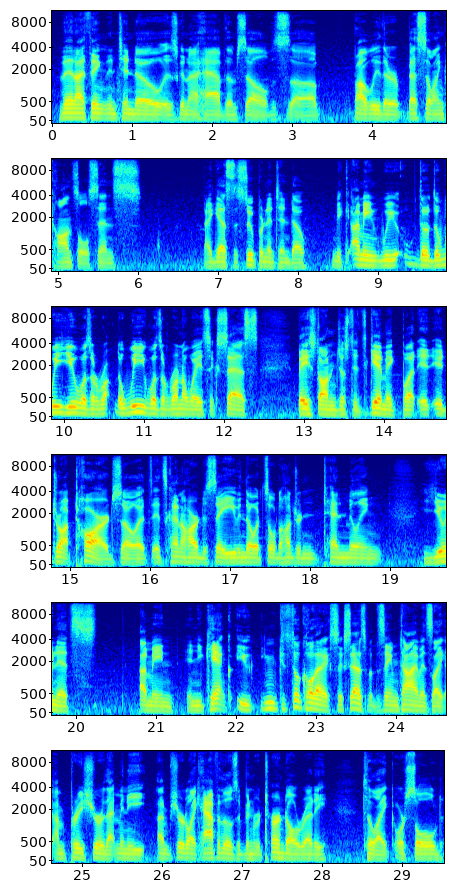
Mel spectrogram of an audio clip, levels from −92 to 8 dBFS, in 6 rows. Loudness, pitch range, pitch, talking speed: -30 LUFS, 90-110 Hz, 95 Hz, 200 wpm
